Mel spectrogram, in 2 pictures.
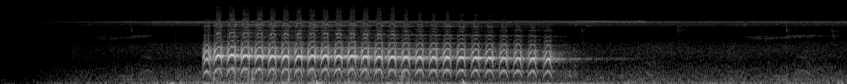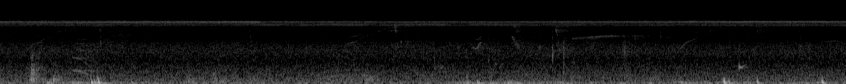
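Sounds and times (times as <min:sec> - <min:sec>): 
laughing falcon calls: 0:02.0 - 0:06.5.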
